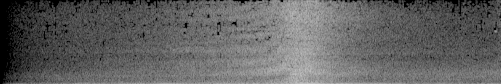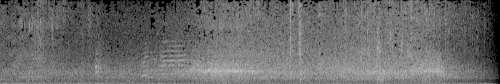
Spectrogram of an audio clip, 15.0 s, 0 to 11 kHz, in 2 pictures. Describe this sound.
bike race 05
A men's bike race. First the pacing motorcycle goes by, then the lead racer, then the rest of the racers. There is a small amount of cheering from the crowd.
Recorded with a pair of AT4021 mics into a modified Marantz PMD661.
cycle, bicycle, race, whoosh, stereo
